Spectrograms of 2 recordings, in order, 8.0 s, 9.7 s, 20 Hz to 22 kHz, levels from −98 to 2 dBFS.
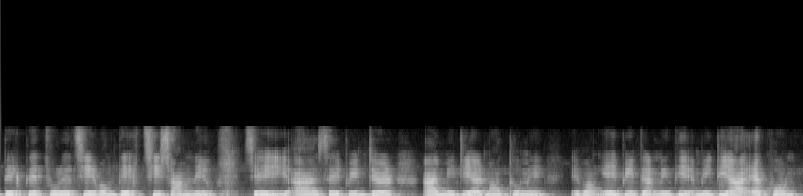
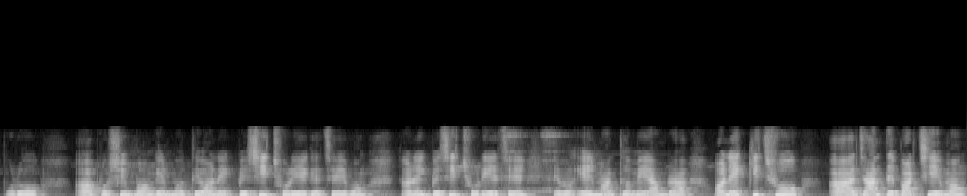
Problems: constant background noise, continuous background conversations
